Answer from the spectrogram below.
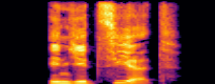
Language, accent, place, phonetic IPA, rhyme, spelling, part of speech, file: German, Germany, Berlin, [ɪnjiˈt͡siːɐ̯t], -iːɐ̯t, injiziert, verb, De-injiziert.ogg
- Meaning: 1. past participle of injizieren 2. inflection of injizieren: third-person singular present 3. inflection of injizieren: second-person plural present 4. inflection of injizieren: plural imperative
